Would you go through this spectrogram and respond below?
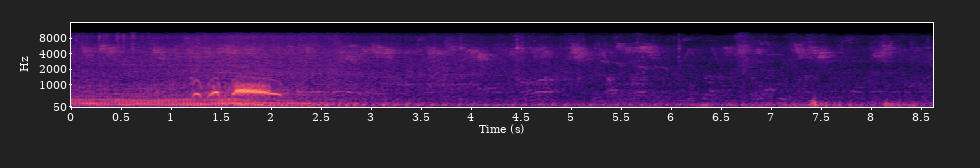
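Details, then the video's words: Field-type spotted dove giving one cooing phrase near the start: short soft lead-in notes, then a strong falling coo, followed by quiet background with faint rustling and a single knock. "Tiếng chim cu gáy thổ đồng gù"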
